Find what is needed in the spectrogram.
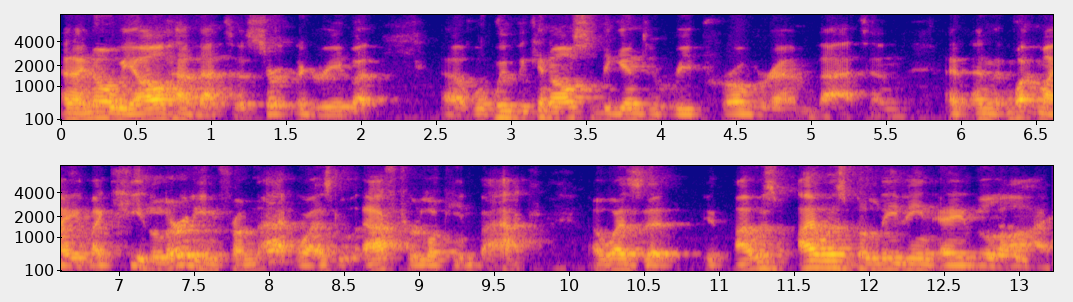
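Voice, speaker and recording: Background noise is noticeable throughout. A man talks at a moderate speed. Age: 60s. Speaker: corporate trainer and life purpose coach. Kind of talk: talk show interview.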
